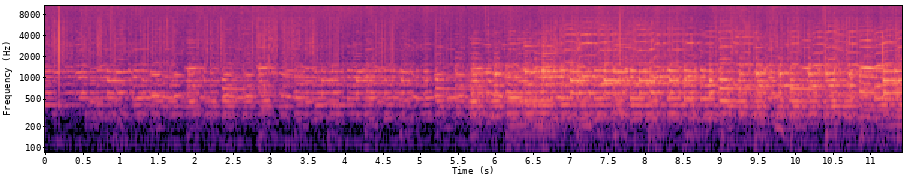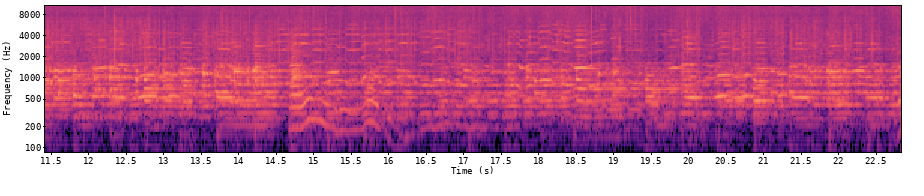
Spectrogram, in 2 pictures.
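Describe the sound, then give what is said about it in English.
On a recording from a collection, a small local band plays a lively Irish jig, the melody bright and continuous, growing fuller and louder after the first few seconds and carrying on steadily to the end. “This is a local band playing the Irish Washerwoman”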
